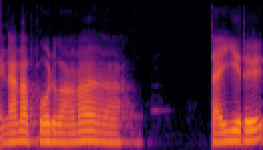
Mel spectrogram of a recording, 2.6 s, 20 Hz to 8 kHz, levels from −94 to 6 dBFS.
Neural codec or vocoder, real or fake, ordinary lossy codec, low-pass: codec, 16 kHz, 2 kbps, FunCodec, trained on Chinese and English, 25 frames a second; fake; none; 7.2 kHz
